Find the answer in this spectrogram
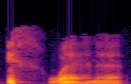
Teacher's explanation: الخاء هنا تكون في أقل مراتب التفخيم لديها لأن هي ساكنة وقبلها مكسور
